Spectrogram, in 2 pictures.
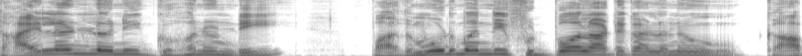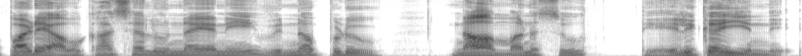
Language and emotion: Telugu, happy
